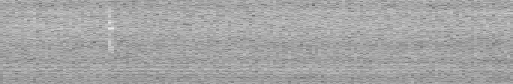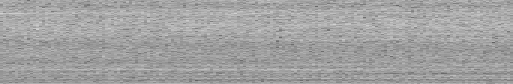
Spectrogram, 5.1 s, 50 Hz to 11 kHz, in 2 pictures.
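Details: Evo 7 engine swapped into an Evo 2, idling after power steering hose replacement and system bleed: steady, even idle with a smooth hum and no whine or groan from the steering pump; engine and power steering sound healthy.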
